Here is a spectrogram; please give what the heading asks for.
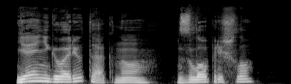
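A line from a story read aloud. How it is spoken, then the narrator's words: Sad. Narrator (Russian): печально сказал Леголас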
